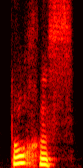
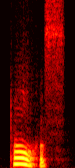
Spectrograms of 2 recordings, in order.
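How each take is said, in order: First: The middle consonant is a voiceless rasping h. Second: The middle consonant is a voiced rasping g. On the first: "Скажите через букву «х»" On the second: "Букву «х» более звонко, и у вас получится звук «г»"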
